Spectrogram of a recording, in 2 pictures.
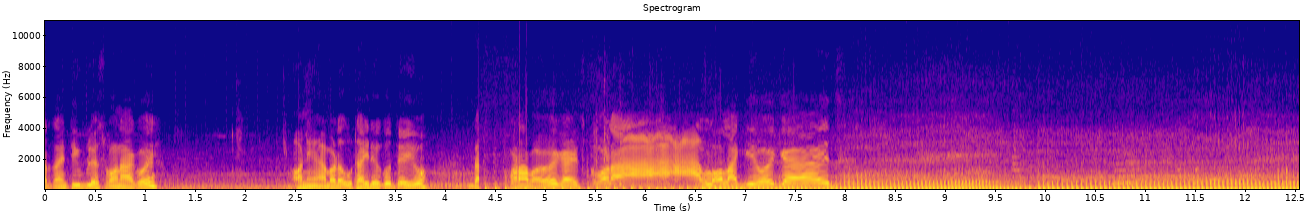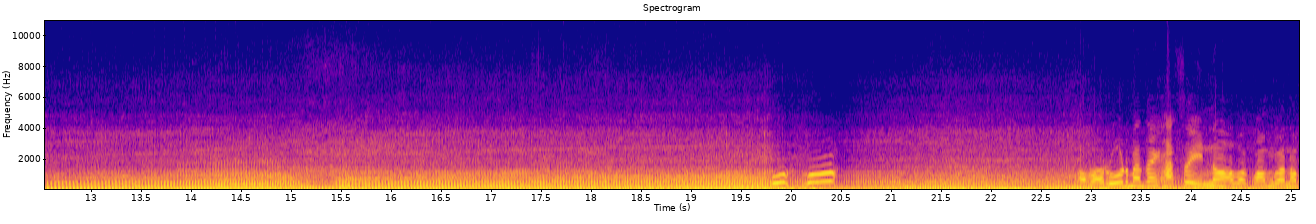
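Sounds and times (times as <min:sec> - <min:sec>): motorcycle engine running: 0:00.1 - 0:25.0.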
